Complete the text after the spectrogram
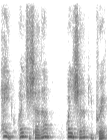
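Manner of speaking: very high-pitched, snarky, sarcastic jab. Describing an actor's usual screen character: sarcastic snarky Ryan Reynolds impression. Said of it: "like that sort of".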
